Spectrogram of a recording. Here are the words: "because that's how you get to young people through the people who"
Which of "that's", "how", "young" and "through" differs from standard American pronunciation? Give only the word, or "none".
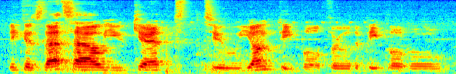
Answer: none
